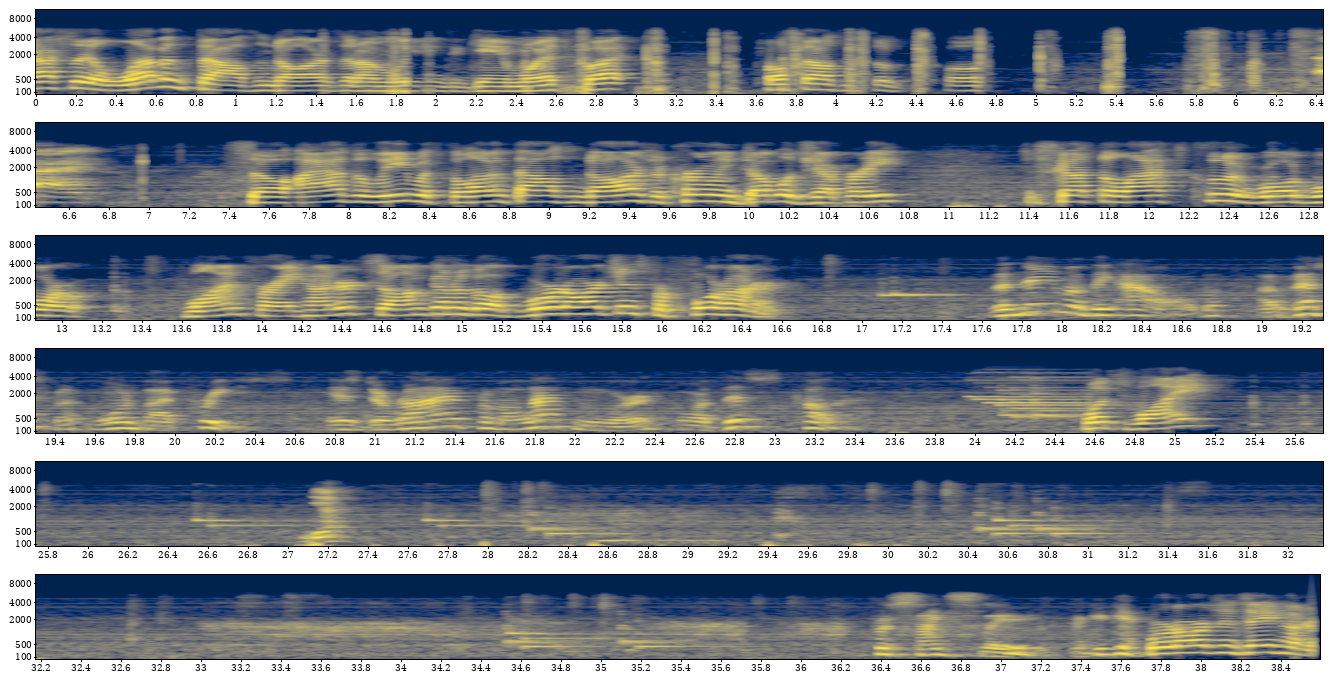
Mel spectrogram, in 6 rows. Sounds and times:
Speech: 0.0s - 3.1s, 7.5s - 16.7s, 17.7s - 23.6s, 36.4s - 38.5s
Music: 24.0s - 24.8s.

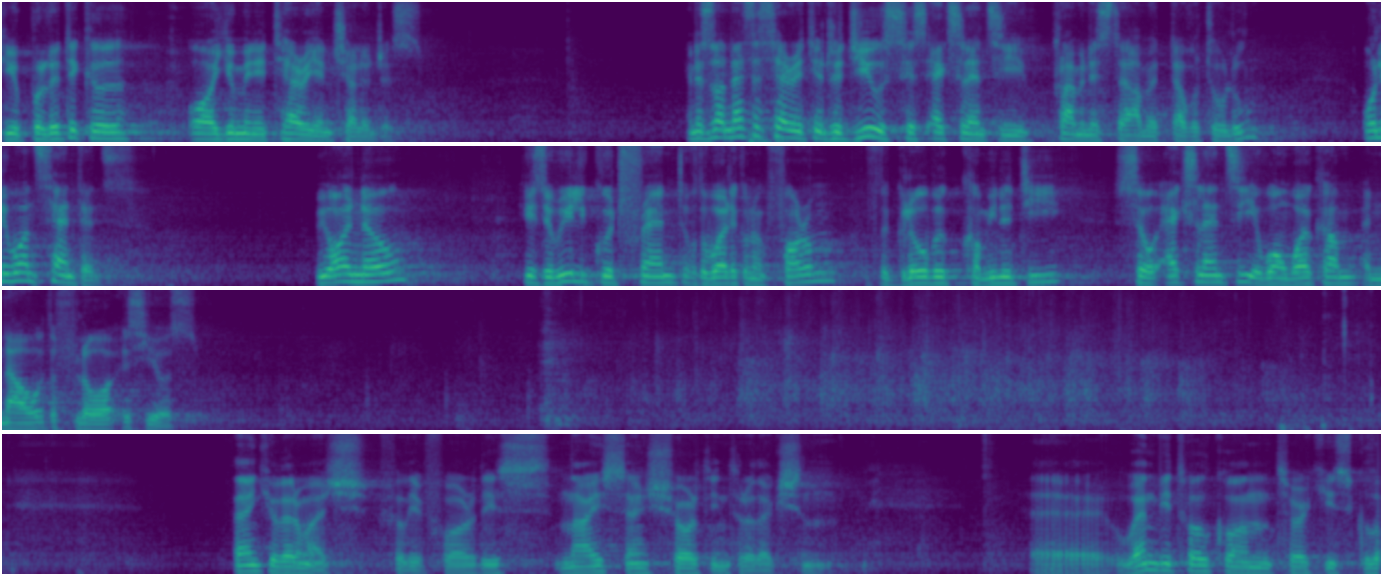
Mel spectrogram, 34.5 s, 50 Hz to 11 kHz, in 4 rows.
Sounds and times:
Speech: 0.0s - 2.7s, 4.3s - 9.6s, 10.6s - 11.3s, 11.9s - 18.6s, 27.3s - 31.2s, 32.3s - 34.4s.

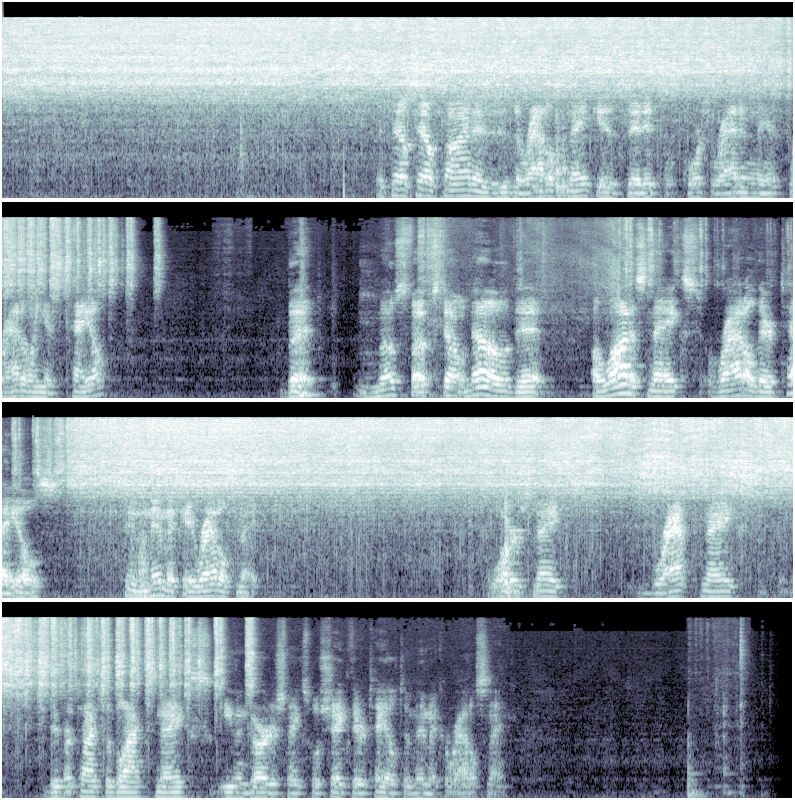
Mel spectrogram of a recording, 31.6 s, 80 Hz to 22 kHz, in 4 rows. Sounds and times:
Snake: 0.0s - 9.6s, 13.7s - 26.5s.

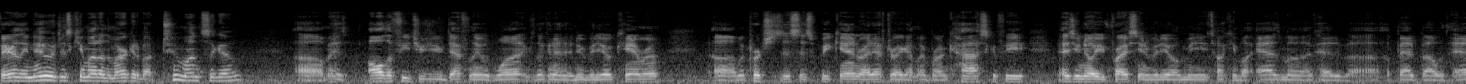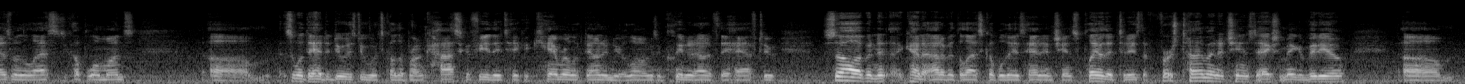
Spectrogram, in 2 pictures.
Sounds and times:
Speech: 0.0s - 16.1s, 16.7s - 29.3s.

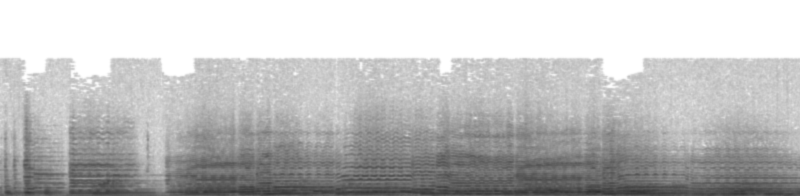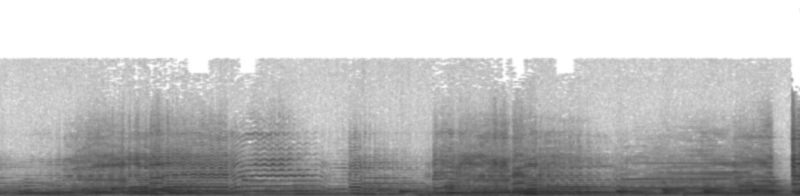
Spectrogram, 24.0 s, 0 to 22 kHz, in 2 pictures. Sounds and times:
Violin, fiddle: 0.0s - 24.0s.

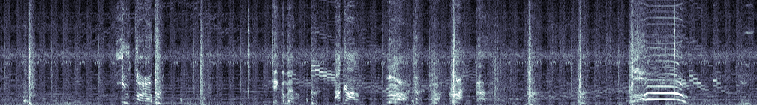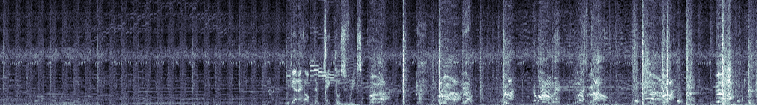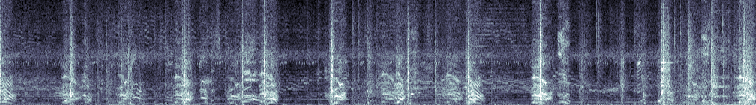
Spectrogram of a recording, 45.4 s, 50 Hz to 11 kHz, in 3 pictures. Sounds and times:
Music: 0.0s - 45.4s.

